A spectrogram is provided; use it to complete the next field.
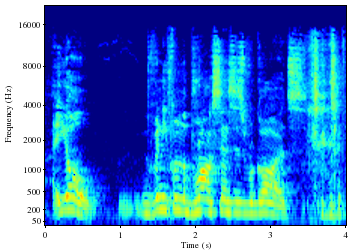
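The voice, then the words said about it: Put-on New York accent. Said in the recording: “Then number three is New York ... That's the accent they're talking about.”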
